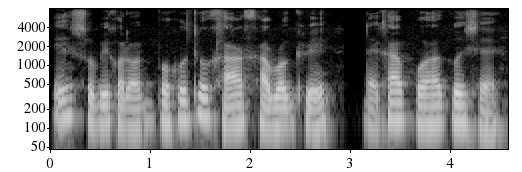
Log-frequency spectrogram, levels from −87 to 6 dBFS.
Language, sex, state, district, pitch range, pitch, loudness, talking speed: Assamese, male, Assam, Sonitpur, 105-130 Hz, 115 Hz, -18 LUFS, 90 wpm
